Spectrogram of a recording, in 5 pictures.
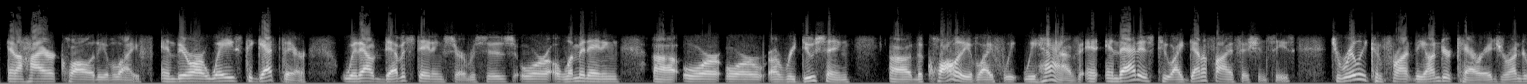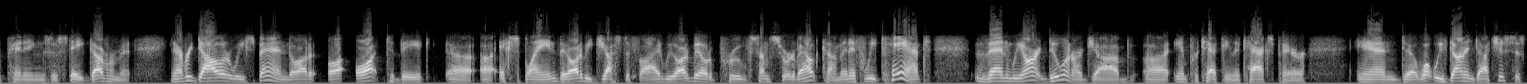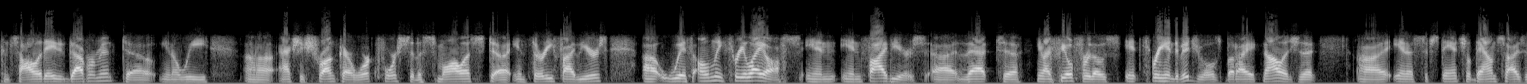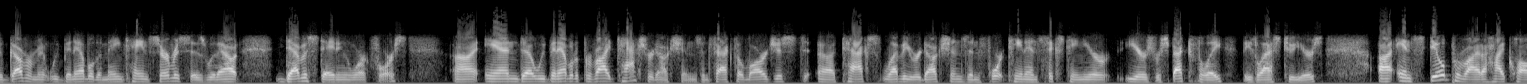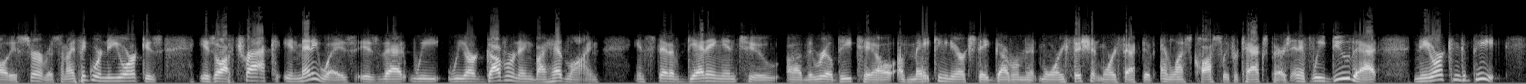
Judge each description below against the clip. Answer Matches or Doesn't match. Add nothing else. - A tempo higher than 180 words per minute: Matches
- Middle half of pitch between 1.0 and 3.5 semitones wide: Matches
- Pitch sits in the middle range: Doesn't match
